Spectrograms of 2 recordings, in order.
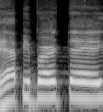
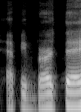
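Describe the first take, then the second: First: Much higher and louder, slowed, a big celebratory happy birthday; excited cheer. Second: Said in the usual way. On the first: Real, not acted. Vlogger cheering his channel's fourth birthday, excited. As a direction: belt it like a party cheer.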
